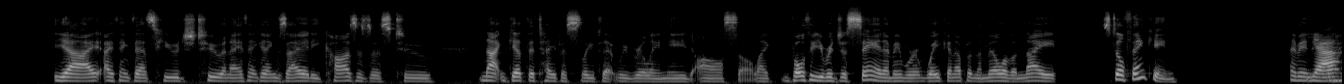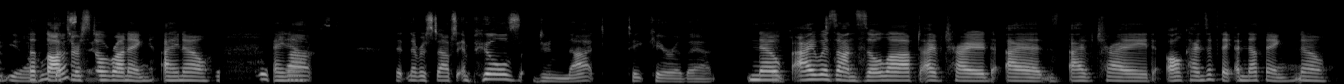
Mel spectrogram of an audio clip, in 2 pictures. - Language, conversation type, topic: English, unstructured, How do hobbies help you deal with stress?
- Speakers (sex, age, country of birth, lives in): female, 35-39, United States, United States; female, 70-74, United States, United States
- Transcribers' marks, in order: none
